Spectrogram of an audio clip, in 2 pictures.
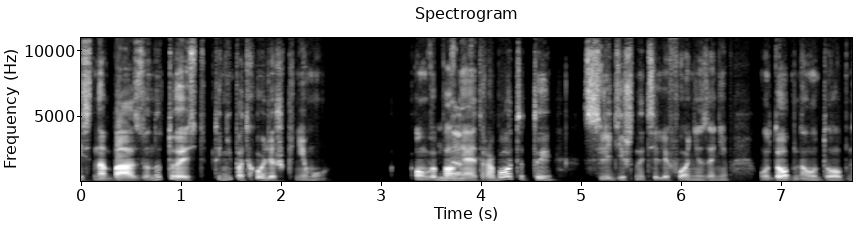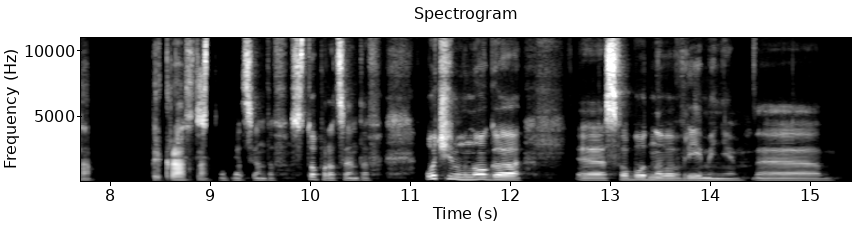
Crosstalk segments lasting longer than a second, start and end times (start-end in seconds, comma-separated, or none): none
